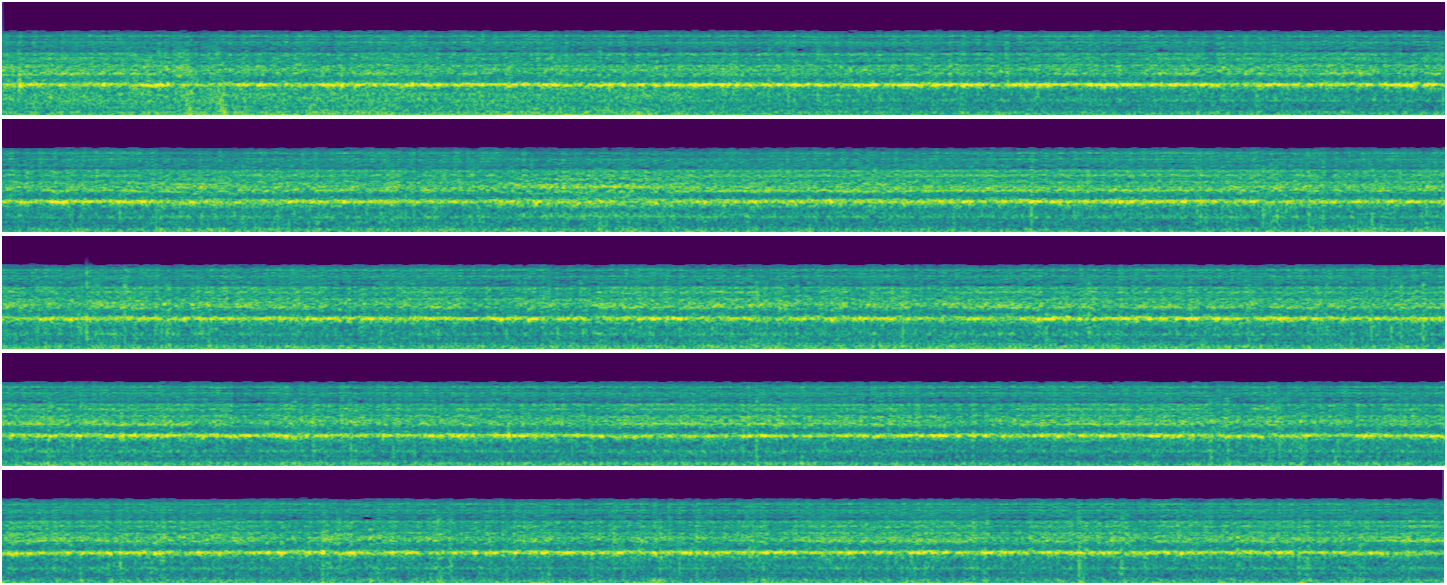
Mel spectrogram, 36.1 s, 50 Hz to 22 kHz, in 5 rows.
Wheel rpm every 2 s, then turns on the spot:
150, 150, 150, 150, 150, 150, 150, 150, 150, 150, 150, 150, 150, 150, 150, 150, 150, 150.
none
